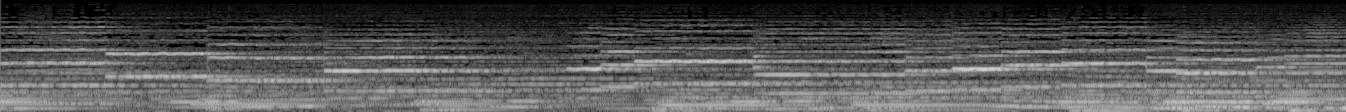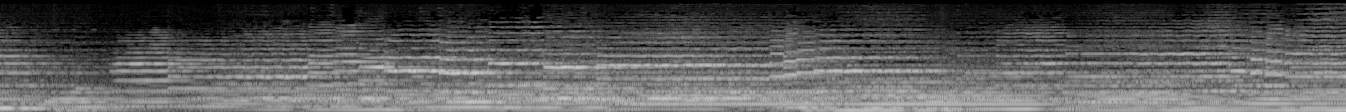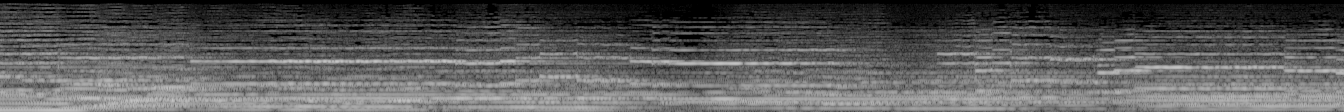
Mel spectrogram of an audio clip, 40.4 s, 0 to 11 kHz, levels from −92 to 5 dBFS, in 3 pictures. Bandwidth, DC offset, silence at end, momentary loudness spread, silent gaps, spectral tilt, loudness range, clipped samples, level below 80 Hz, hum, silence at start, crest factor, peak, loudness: 10 kHz; under 0.1%; 0 s; 7 LU; none; -7 dB/octave; 4 LU; under 0.1%; -36 dBFS; none; 0 s; 16 dB; -8 dBFS; -22 LUFS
